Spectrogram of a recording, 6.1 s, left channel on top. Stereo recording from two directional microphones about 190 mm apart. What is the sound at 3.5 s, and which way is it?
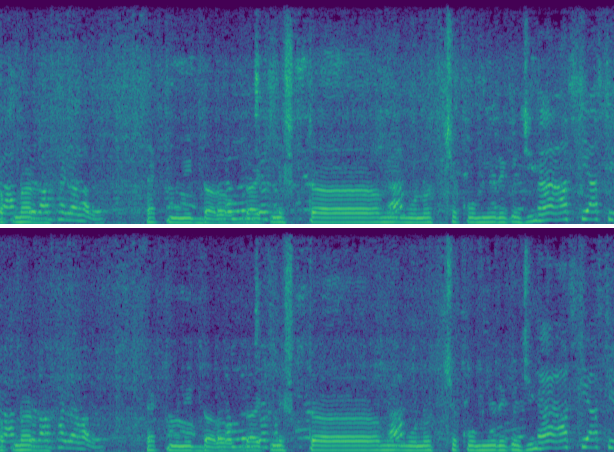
Speech, 10° right (ahead or behind).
